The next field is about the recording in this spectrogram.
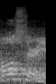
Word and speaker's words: Folster: All right, and Tom Folster, yes? – Yes.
